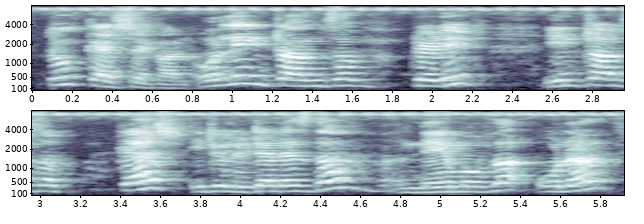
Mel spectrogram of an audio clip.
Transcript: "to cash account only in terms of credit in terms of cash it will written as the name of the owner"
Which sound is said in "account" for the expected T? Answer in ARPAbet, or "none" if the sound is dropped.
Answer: none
